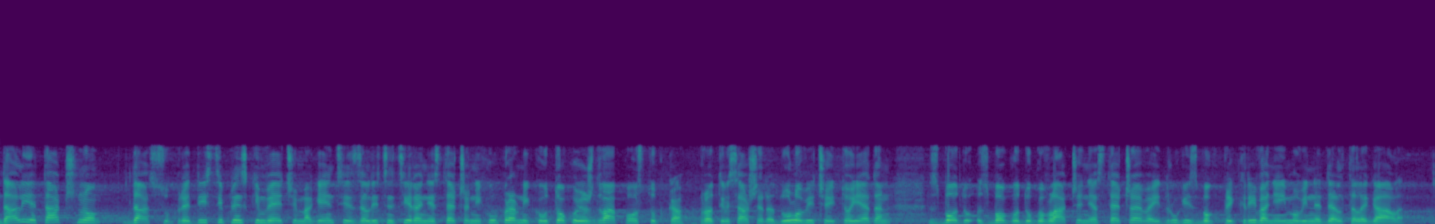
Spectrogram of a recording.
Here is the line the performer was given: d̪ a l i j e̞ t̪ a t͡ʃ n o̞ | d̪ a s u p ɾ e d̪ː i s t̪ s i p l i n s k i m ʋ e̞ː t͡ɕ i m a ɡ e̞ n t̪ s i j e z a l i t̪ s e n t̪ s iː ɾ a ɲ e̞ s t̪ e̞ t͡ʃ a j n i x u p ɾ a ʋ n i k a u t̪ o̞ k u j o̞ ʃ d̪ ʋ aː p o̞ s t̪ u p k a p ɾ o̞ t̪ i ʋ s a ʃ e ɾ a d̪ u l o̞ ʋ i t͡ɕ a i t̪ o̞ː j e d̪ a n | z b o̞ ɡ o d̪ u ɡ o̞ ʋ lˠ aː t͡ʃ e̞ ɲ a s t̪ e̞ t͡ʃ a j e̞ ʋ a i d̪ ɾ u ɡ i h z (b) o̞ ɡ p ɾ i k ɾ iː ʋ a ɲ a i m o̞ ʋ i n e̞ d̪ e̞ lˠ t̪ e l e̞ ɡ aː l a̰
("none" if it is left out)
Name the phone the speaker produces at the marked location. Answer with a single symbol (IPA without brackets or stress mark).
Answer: b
